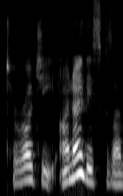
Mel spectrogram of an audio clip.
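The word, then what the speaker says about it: Towradgi: figure it out cuz it's spelled t o w r a d g i pronounced toi I know this cuz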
